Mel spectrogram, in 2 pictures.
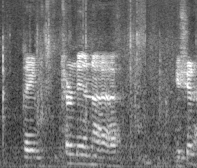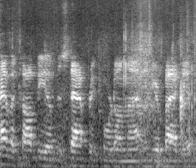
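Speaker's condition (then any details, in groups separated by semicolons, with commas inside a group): No condition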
